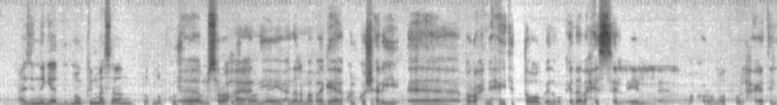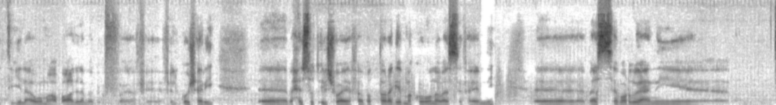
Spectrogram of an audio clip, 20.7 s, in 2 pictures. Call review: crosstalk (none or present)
present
